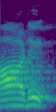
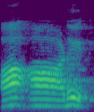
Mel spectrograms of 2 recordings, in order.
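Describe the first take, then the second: First: The first vowel has its normal length. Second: The first vowel is stretched out extra long. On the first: "அது ஆடு அப்படின்னு ஒலிக்காம" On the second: "ஆ ஆடு அப்படி நீண்டு ஒலிக்கும்"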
